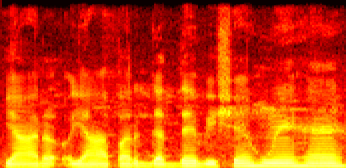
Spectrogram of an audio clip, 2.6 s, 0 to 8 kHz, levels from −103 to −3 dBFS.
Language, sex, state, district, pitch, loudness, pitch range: Hindi, male, Punjab, Fazilka, 120 Hz, -15 LUFS, 115-130 Hz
